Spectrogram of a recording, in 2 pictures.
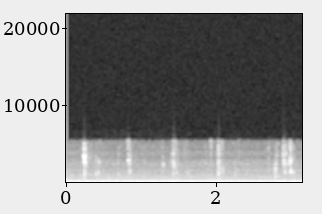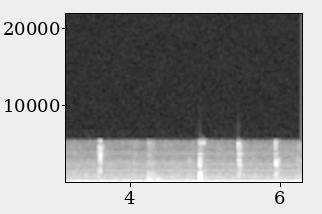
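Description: Close-miked chewing: small, irregular mouth clicks and smacks, about one or two a second, over a steady low electrical hum.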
